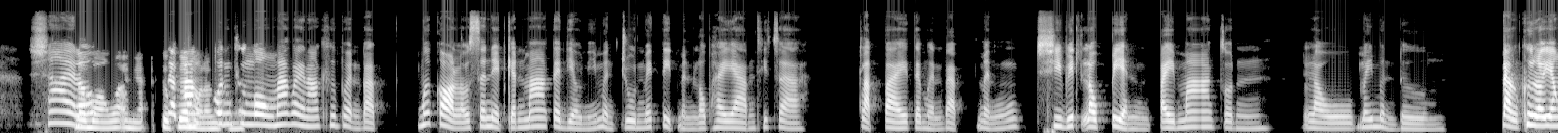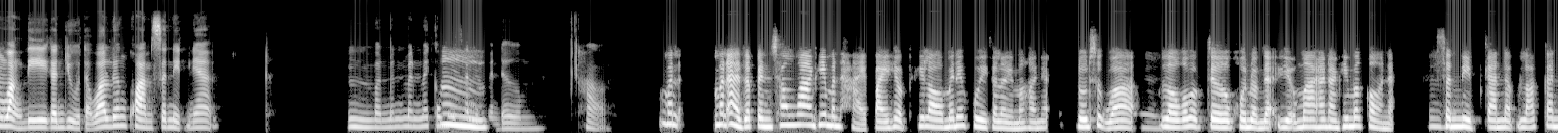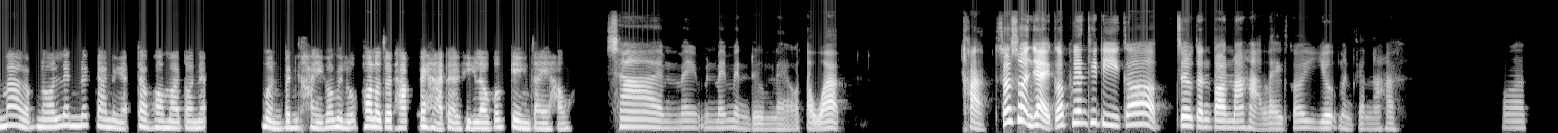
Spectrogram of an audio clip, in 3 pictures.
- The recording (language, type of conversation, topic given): Thai, unstructured, เพื่อนที่ดีที่สุดของคุณเป็นคนแบบไหน?
- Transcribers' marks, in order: other background noise; "แบบ" said as "เหยิบ"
